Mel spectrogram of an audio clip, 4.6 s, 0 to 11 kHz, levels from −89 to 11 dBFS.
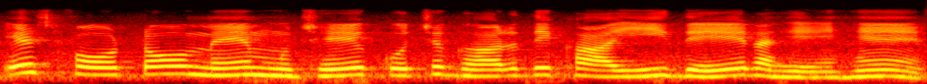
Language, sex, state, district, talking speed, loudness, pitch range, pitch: Hindi, female, Madhya Pradesh, Katni, 130 wpm, -13 LUFS, 220-260 Hz, 240 Hz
